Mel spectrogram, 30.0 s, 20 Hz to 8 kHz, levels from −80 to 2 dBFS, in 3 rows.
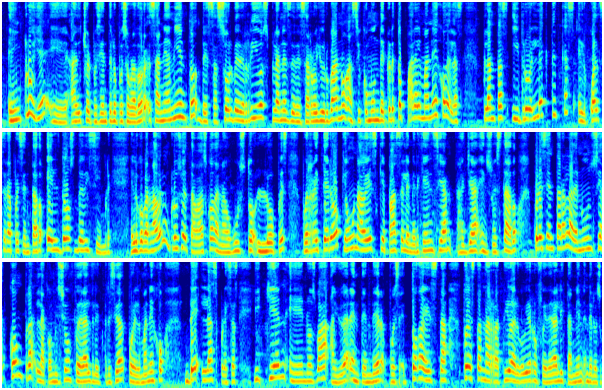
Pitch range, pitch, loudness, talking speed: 185-240 Hz, 215 Hz, -20 LUFS, 190 wpm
